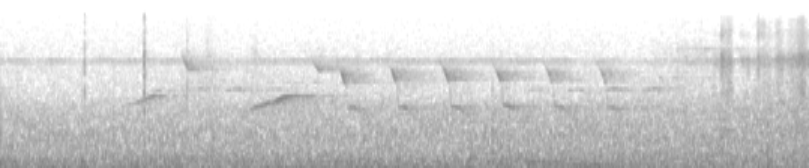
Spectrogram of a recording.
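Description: A songbird singing a run of about five quick repeated notes over a steady high insect drone.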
